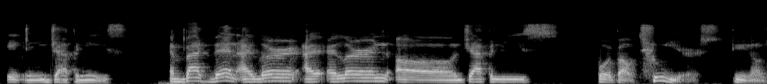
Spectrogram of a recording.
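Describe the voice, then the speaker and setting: A man's voice: mid-range voice, darkish tone, lo-fi sound. A man co-hosting a podcast, chatting casually, often restarting and repeating words as he goes. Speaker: podcast co-host. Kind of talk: casual conversation.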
